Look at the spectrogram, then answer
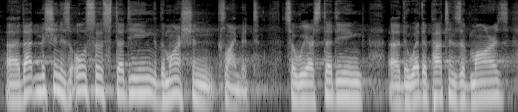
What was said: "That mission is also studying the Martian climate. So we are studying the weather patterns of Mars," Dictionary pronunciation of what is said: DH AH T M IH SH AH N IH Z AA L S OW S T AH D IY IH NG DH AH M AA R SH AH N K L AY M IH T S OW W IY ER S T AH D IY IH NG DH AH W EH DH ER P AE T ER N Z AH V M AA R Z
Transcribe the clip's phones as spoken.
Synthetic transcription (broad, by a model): DH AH T M IH SH AH N IH Z AA L S OW S T AH D IY IH NG DH AH M AA R SH AH N K L AY M IH T S OW W IY ER S T AH D IY IH NG DH AH W EH DH ER P AE T ER N Z AH V M AA R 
